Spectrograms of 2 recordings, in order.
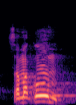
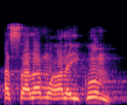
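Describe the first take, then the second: First: The greeting is clipped to a few syllables. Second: The greeting is said with every syllable. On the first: The speaker calls it wrong. "ada banyak salam itu yang salah dalam pengucapannya" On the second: The speaker calls it right. "Nabi ngajarin salam itu ada tiga"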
